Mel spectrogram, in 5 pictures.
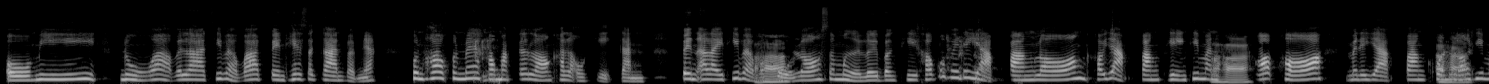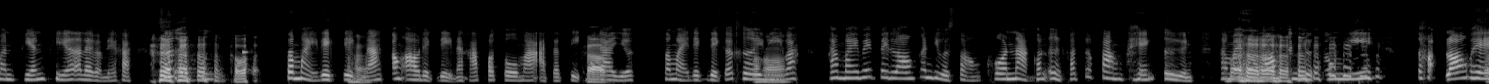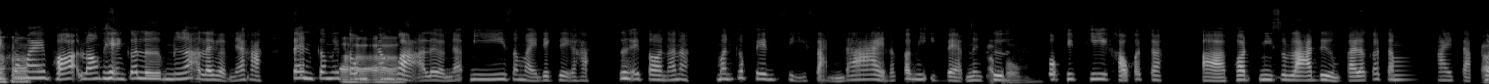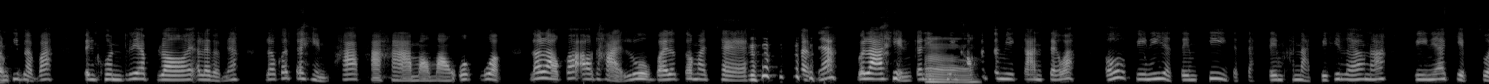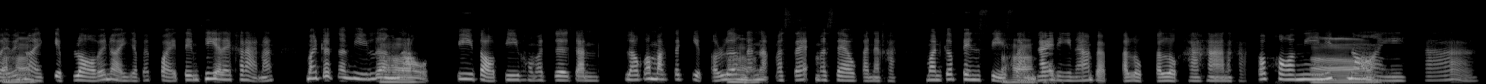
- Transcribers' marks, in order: throat clearing; throat clearing; chuckle; laughing while speaking: "เขาว่า"; other background noise; tapping; chuckle; chuckle
- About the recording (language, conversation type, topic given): Thai, podcast, คุณช่วยเล่าให้ฟังหน่อยได้ไหมว่ามีประเพณีของครอบครัวที่คุณรักคืออะไร?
